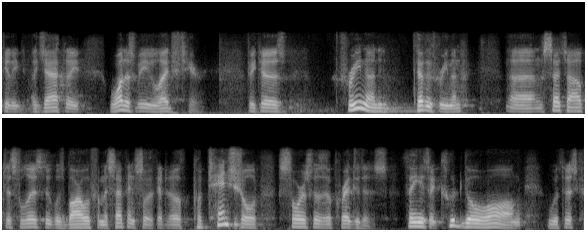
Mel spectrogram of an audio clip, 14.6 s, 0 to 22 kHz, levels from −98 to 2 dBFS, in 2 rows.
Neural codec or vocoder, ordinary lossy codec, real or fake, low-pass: codec, 16 kHz, 0.5 kbps, X-Codec, HuBERT features, trained on balanced general audio; Opus, 32 kbps; fake; 7.2 kHz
